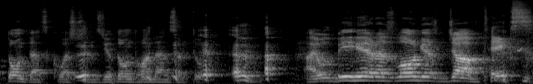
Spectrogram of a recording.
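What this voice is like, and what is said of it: Put-on Russian accent. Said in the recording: “he has a Russian accent.”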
